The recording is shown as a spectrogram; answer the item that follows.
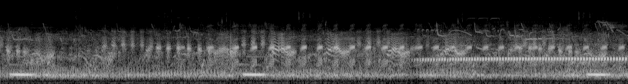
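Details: Springtime frog chorus from a Czech pond or wetland, with fast pulsed croaking and short low notes repeated every two seconds or so, a steady tone joining halfway, and birdsong faintly overhead.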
